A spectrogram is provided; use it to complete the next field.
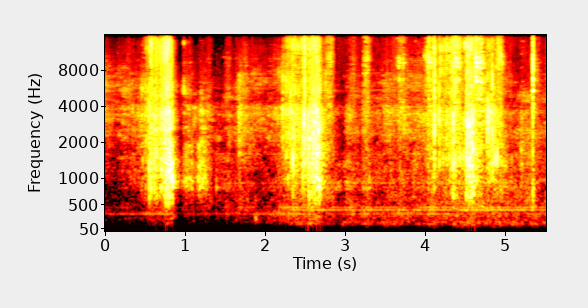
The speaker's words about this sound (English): Oh, wow, this ginger is, I need a different grater. I'm using a microplane, which is too fine for this.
